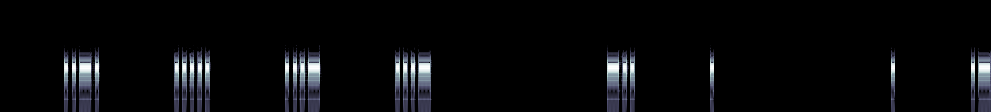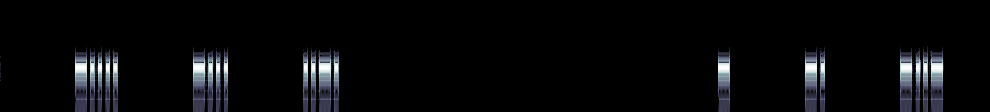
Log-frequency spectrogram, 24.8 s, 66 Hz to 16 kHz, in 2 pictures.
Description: Morse code, heard as a keyed tone, about 25 wpm, spaced as for 8 wpm, 590 Hz. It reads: F5VV DE EA6BF TNX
